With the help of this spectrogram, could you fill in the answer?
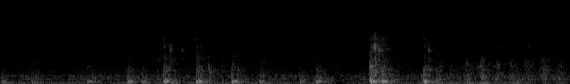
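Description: A hollow green plastic Keurig coffee maker is held steady by one gloved hand while the other gloved hand rubs its front and drip tray with a cloth. A series of soft, low, muffled swishing strokes and dull hollow bumps repeats quietly and dies away quickly.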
